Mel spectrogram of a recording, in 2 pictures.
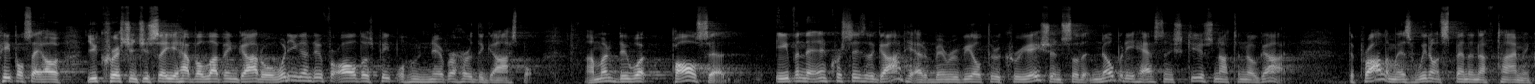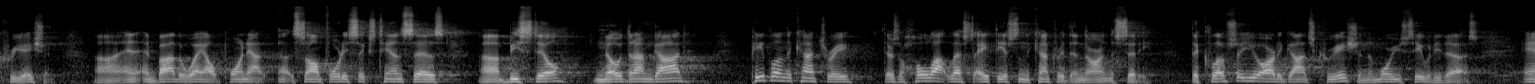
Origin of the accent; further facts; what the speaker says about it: Texas, United States; I was a cowboy from Texas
